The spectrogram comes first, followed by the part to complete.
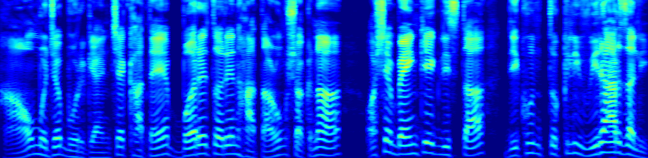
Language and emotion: Goan Konkani, disgusted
